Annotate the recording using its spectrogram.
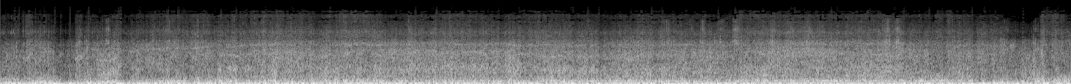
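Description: Loud, steady rush of airflow buffeting the microphone of a camera mounted on a gliding RC sailplane in flight, heaviest in the low rumble, with no motor running.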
